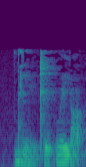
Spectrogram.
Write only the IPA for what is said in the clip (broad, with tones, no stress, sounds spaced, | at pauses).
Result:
d i˦˨ w iː˨ kʼ eː˨ kʷ eː˦ j a˨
